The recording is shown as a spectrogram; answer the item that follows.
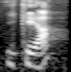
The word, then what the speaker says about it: IKEA: I don't know if you should say IKEA, it's probably in Swedish, what's the right way to say? IKEA.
